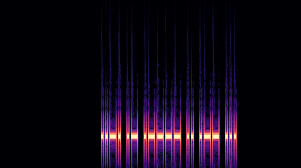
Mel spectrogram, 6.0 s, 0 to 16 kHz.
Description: Morse code, heard as a keyed tone, about 28 wpm, 700 Hz. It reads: FA1IWS
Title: DXCC-100 Call Signs - 6 Characters - Repeated 3x - 28wpm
